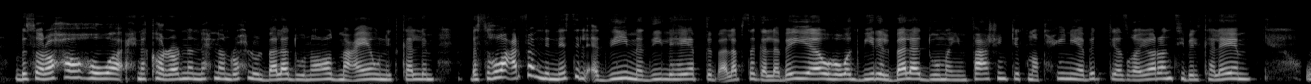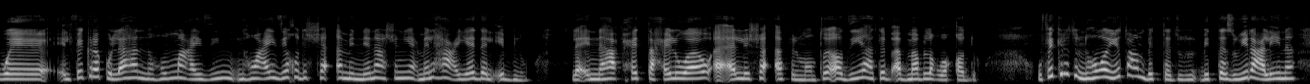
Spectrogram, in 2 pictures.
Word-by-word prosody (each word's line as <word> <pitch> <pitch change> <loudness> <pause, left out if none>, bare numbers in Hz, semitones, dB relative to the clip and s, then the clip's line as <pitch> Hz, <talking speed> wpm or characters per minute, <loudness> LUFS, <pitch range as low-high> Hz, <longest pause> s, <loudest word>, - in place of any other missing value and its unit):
بصراحة، 255 +6 +3
هو 265 -2 +3
إحنا 250 - -3
قرّرنا 250 +1 +1
إن 250 -1 -1
إحنا 260 0 -2
نرُوح 245 +4 -3
له 260 - 0
البلد 225 +1 +2
ونقعد 225 +2 -2
معاه 215 +3 0
ونتكلم، 230 0 -2 0.4
بس 230 +4 -4
هو 310 +4 +6
عارفة 330 +8 +3
من 275 - +2
الناس 250 +2 +1
القديمة 260 - 0
دي 215 +4 -4
اللي 235 -1 -2
هي 240 +1 -1
بتبقى 230 -3 -6
لابسة 225 +5 -4
جلابية 245 +5 +1
وهو 240 -1 +3
كبير 235 +3 -1
البلد، 235 +1 +3
وما 225 -1 -2
ينفعش 250 +5 -1
أنتِ 265 -1 -3
تناطحيني 250 +2 -5
يا 225 - -2
بِت 250 +2 -8
يا 225 -2 -3
صغيرة 220 +5 -1
أنتِ 270 0 -3
بالكلام، 240 +3 -2 0.5
و 240 +2 +1 0.6
الفكرة 310 +9 0
كُلّها 275 -1 +1
إن 275 -5 -2
هم 260 +5 -3
عايزين 255 +1 -2
إن 240 -2 -4
هو 260 +4 -1
عايز 275 +1 0
ياخد 320 -2 -3
الشقة 295 0 -3
منّنا 265 0 +1
عشان 290 0 -3
يعملها 290 +3 -2
عيادة 265 +2 -1
لابنُه، 215 -5 -6 0.4
لأنها 240 +4 +3
في 260 - -11
حتّة 270 -2 0
حلوة، 270 +4 +4
وأقل 265 -3 +2
شقة 280 -1 0
في 245 - -19
المنطقة 215 +5 0
دي 260 +6 -2
هتبقى 280 -5 +1
بمبلغ 245 0 0
وقدرُه، 210 -1 -4 0.6
وفكرة 400 +7 0
إنه 275 +1 +4
هو 345 +2 +5
يطعن 360 +2 0
بالتدو 225 -3 -4
بالتزوير 235 +4 0
علينا، 270 +2 +3
250 Hz, 165 wpm, -24 LUFS, 230-275 Hz, 0.6 s, هو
